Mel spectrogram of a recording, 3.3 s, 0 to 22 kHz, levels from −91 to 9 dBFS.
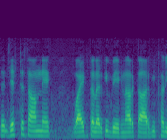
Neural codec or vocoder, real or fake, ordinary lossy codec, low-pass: codec, 16 kHz, 1 kbps, FunCodec, trained on LibriTTS, 50 frames a second; fake; none; 7.2 kHz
